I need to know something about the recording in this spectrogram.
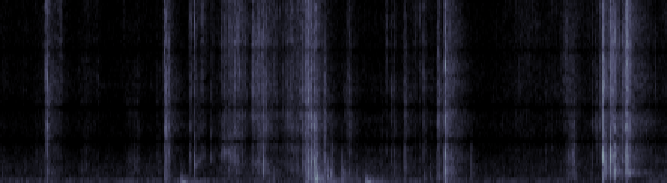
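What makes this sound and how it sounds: Fingertips in disposable latex gloves squeeze, rub and press a short strip of thin, flexible black cloth-backed duct tape folded over on itself. They make scattered sticky crinkling and crackling bursts that are bright with almost no low end, and the glove rubbing may add some sound. The bursts are separated by quiet gaps, with a denser cluster near the end.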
